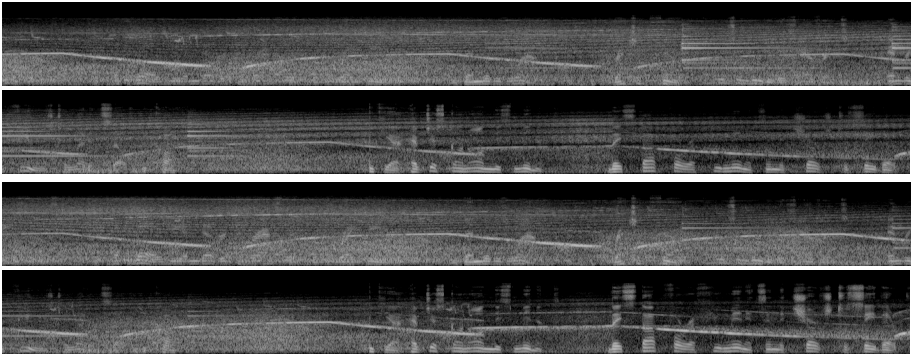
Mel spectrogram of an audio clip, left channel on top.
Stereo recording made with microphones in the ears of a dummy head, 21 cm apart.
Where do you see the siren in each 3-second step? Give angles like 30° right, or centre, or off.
30° left, 10° right, 40° right, 50° right, 50° right, 60° right.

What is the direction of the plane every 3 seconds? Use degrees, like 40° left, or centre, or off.
30° right, 10° left, 40° left, 50° left, 60° left, 60° left.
